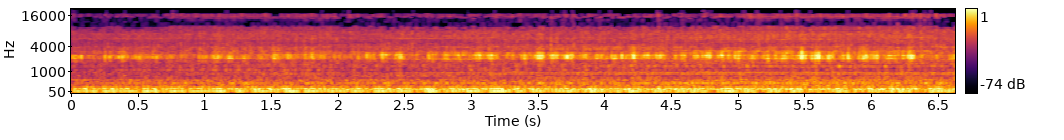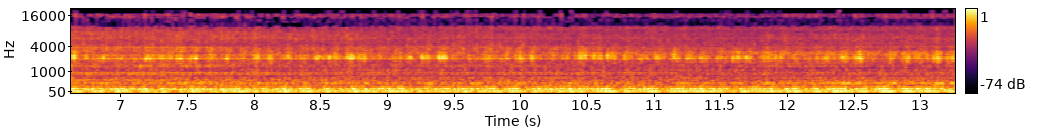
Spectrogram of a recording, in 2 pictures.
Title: 2002 Eurovan spray can rattle sound (240k miles)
